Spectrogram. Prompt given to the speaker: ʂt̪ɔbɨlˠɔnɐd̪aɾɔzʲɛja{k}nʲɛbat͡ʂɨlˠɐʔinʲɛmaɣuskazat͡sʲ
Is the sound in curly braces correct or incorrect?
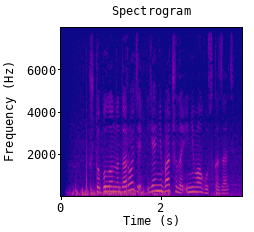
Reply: incorrect: none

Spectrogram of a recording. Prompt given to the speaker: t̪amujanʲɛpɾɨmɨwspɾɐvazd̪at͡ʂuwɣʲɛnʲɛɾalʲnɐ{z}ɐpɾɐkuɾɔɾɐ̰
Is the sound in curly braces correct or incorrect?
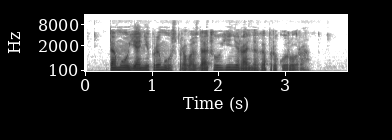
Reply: incorrect: ɣ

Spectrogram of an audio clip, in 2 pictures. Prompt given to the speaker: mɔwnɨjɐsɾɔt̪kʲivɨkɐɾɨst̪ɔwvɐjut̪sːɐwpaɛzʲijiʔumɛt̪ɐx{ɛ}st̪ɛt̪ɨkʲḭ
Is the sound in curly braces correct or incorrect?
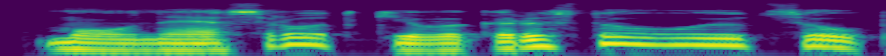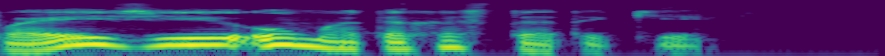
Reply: correct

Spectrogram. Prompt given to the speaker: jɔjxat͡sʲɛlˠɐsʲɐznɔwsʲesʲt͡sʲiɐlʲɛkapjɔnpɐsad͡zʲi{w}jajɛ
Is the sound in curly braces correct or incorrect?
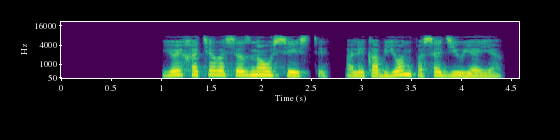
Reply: correct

